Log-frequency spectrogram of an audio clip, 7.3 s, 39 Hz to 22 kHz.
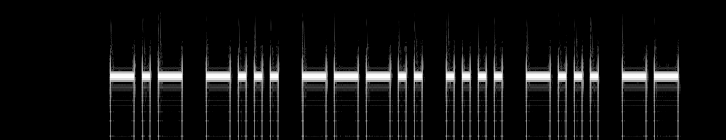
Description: Morse code, heard as a keyed tone, about 15 wpm, 700 Hz. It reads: KB8HBM
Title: USA Call Signs 15wpm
